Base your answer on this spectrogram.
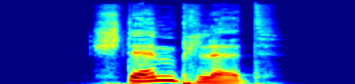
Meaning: second-person plural subjunctive I of stempeln
- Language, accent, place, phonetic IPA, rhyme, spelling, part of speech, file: German, Germany, Berlin, [ˈʃtɛmplət], -ɛmplət, stemplet, verb, De-stemplet.ogg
